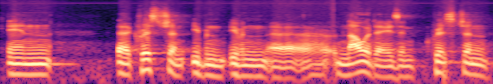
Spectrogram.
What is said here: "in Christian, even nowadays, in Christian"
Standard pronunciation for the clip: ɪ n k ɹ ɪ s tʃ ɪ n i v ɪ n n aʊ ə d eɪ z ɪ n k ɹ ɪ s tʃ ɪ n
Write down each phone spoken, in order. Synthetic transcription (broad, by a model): ɪ n k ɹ ɪ s tʃ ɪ n i v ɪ n n aʊ ə d eɪ z ɪ n k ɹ ɪ s tʃ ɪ n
